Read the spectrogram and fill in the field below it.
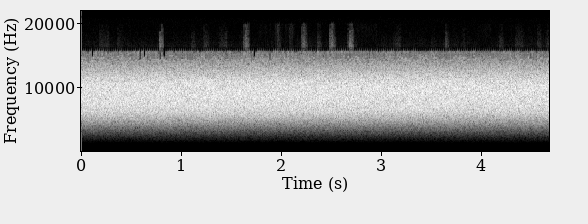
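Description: Steady, unbroken high-pitched hiss, a simulation of cicada-like tinnitus for comparison with one's own ear ringing.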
